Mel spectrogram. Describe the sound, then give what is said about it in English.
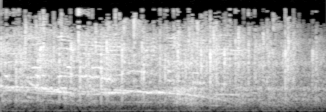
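An audience applauds steadily as nominees for mayor are announced, a dense wash of clapping that holds for about four seconds, with some crowd voices mixed in, then eases slightly toward the end. “Now that the two top candidates have been named, please wait until I finish naming the other young people before applauding.”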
